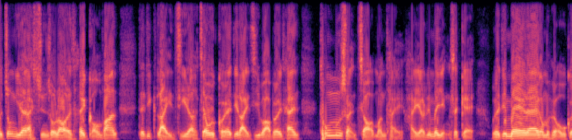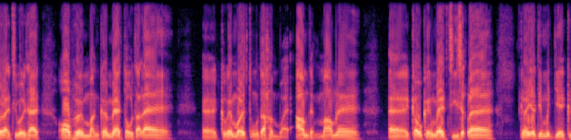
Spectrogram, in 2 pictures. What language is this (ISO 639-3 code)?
zho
